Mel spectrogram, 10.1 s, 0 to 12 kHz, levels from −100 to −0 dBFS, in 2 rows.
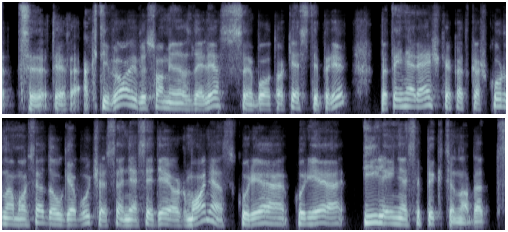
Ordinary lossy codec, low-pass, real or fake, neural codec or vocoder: Opus, 32 kbps; 10.8 kHz; fake; vocoder, 24 kHz, 100 mel bands, Vocos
